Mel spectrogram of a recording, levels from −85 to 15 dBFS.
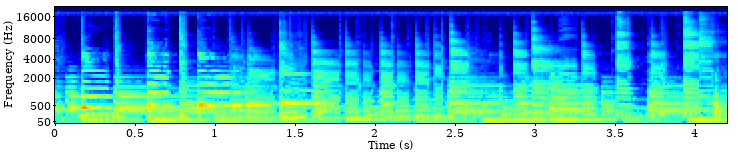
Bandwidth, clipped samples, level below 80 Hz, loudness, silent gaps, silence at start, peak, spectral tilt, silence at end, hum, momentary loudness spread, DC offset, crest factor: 19.5 kHz; under 0.1%; -44 dBFS; -27 LUFS; none; 0 s; -8 dBFS; -5 dB/octave; 0 s; none; 7 LU; under 0.1%; 18 dB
